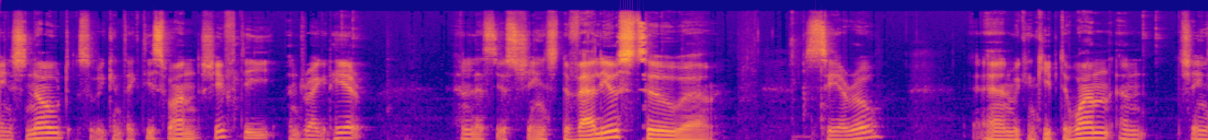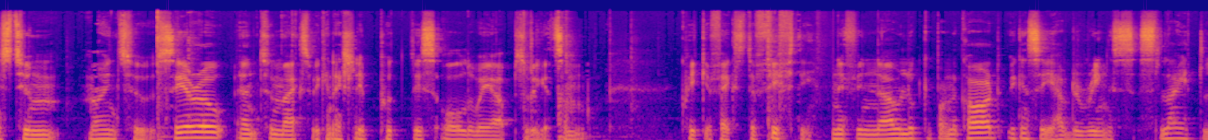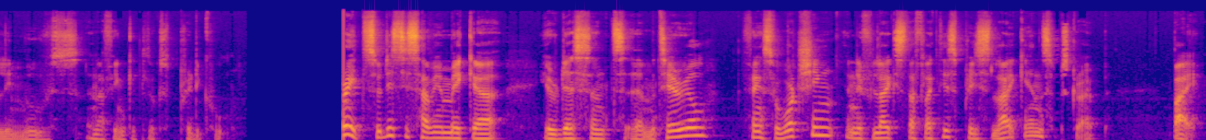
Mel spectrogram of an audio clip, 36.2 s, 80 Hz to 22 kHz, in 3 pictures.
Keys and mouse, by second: 2.1 shift+d, 4.6 click, 7.3 click, 11.4-13.8 drag, 14.9-19.8 drag, 20.7-26.6 middle drag, 26.9 shift+middle click, 27.0 click, 27.7-32.1 drag, 32.6-32.9 shift+middle drag.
